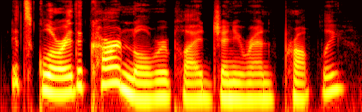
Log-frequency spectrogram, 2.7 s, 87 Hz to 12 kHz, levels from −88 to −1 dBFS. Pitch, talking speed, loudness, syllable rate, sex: 195 Hz, 175 wpm, -17 LUFS, 5.7 syllables/s, female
